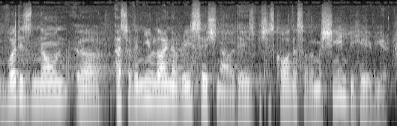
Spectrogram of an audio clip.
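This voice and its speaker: In a Persian accent, a man talks at a moderate pace. His intonation is lively. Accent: non-native English accent, Persian. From Iran. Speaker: robotics researcher. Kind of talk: conference keynote.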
